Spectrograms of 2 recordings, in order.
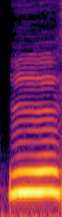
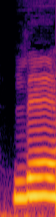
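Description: First: Only the bare consonant sound is said. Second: The consonant is said with a vowel added. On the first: This is the sound the letter makes. "ses olarak çıkarmak istersem sadece L sesi veririm" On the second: This is the name of the letter. "harfin ismini sorduğumuzda L harfidir"

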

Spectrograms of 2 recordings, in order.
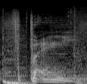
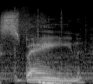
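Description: First: The word begins with a lisped TH sound. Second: The word begins with a hissing S sound. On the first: "pronounced the letter S with like a TH" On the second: "instead of saying Spain"

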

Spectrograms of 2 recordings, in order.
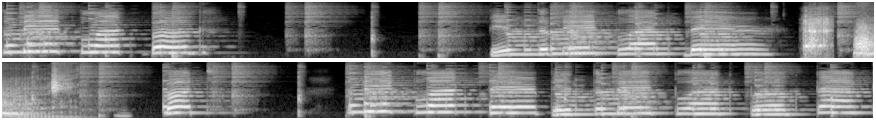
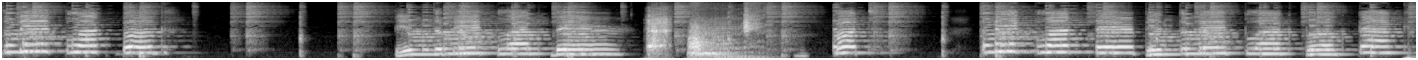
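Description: First: It is said at a slower pace. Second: It is said at a faster pace.

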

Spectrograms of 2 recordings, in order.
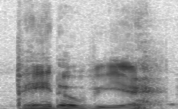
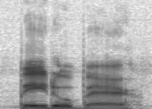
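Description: First: The last word sounds like 'beer'. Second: The last word sounds like 'bare'. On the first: The speaker calls it wrong. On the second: The speaker calls it right.

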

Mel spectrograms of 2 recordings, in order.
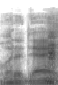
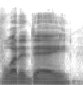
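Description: First: The phrase sounds weary and worn out. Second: The phrase sounds upbeat and hopeful. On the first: The day has been exhausting. "by like, you know, 6 o'clock when we're rolling around to dinner, it's, oh" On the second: The day is off to a good start. "pretty optimistic in the morning"

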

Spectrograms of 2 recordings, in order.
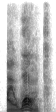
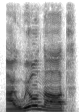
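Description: First: The words are contracted into two words. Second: The words are said in full as three words.

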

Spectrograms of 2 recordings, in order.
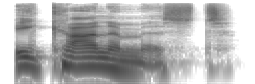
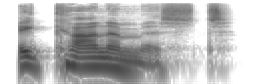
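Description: Both takes have the same delivery.

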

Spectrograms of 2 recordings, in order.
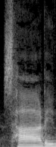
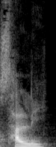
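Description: First: The middle consonant is a flapped R sound. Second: The middle consonant is a clear L sound. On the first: The speaker calls it right. "en coreano esto se enlaza y sería la pronunciación como sari, como si fuera sari, la R" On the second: The speaker calls it wrong. "en español, si leemos tal cual, sería salí"

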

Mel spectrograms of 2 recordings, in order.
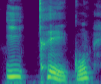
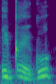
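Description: First: The 'ch' is made as a tongue click. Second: The 'ch' is a plain sound without a click. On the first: The speaker calls it right. "but ichegu. Your tongue is to see cha cha cha like the watch" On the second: The speaker calls it wrong. "not ichegu"

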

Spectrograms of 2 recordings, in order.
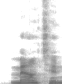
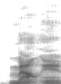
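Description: First: The middle t is clearly pronounced. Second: The middle t is dropped. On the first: This is the British way of saying it. The speaker calls it right. "he pronounces mountain" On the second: This is the American way of saying it. The speaker calls it wrong. "Dropping the T"

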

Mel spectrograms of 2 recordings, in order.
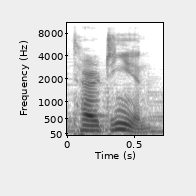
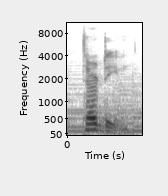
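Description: First: The final syllable is long and stressed. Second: The final syllable is short and unstressed. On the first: The speaker calls it right. "Just say 13" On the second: The speaker calls it wrong. "Don't say 13, 14. It sounds like 30"

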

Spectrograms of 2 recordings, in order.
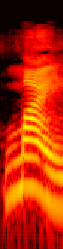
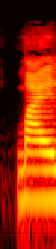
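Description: First: The syllable is said with a falling fourth tone. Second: The syllable is said with a dipping third tone. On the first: It means to sell. "Âm thứ tư là bán" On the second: It means to buy. "Âm thứ ba là mua"

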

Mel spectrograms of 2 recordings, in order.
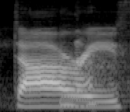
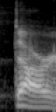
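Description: First: The first syllable is drawn out long. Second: The first syllable is kept short. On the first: The speaker calls it wrong. "it's too long in the first syllable" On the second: The speaker calls it right. "It's dairies"

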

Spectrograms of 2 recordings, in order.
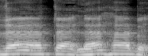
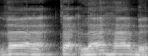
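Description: The two takes are said the same way.

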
